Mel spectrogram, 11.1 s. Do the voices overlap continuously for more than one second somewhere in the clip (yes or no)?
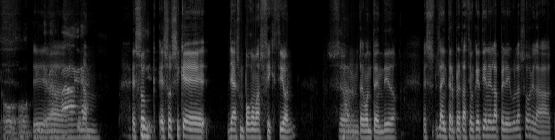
yes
